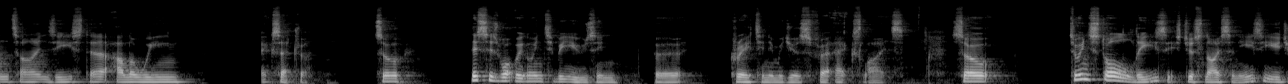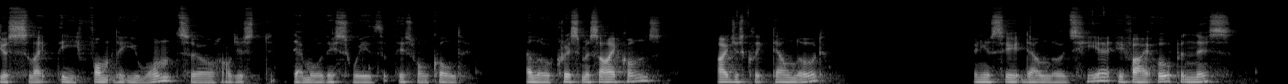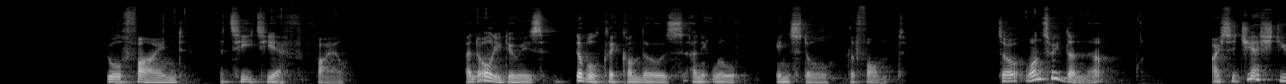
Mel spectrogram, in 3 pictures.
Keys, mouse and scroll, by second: 2.6 scroll down 2, 9.0 middle click, 9.0 scroll down 1, 14.9 middle click, 14.9 scroll down 1, 20.2 click, 23.8 click, 27.5 click, 28.4 click, 29.4 click, 30.5 click, 36.0 click.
